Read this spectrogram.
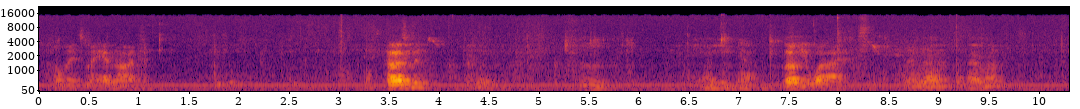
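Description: A man speaks slowly and deliberately into a microphone, with pauses.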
